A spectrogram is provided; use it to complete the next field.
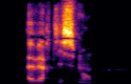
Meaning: plural of avertissement
- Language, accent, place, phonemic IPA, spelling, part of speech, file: French, France, Lyon, /a.vɛʁ.tis.mɑ̃/, avertissements, noun, LL-Q150 (fra)-avertissements.wav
